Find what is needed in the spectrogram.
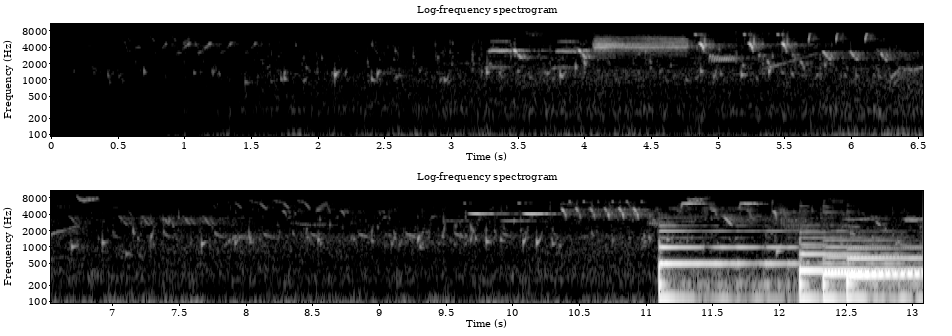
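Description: Many birds chirping and singing over one another, fading in from silence over the first couple of seconds. About eleven seconds in, a held music chord with deep bass starts suddenly.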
